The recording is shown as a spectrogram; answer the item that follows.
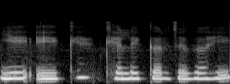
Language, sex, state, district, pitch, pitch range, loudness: Sadri, female, Chhattisgarh, Jashpur, 270 Hz, 265-285 Hz, -13 LUFS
